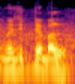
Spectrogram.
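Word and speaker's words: vegetable: लेकिन इसका correct pronunciation दोस्तों क्या है देख लीजिए वेजिटेबल वेजिटेबल ठीक है दोस्तों तो इ यहां पे साइलेंट है इस तरह एग्जांपल भी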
